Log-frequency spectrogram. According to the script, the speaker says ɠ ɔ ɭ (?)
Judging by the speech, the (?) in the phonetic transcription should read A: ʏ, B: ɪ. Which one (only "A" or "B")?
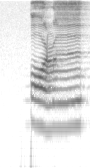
A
